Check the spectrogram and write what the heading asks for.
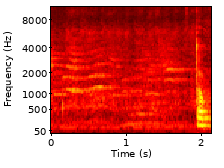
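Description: A marker squeaking thinly on a whiteboard as a sentence is written, in faint, wavering high tones.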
